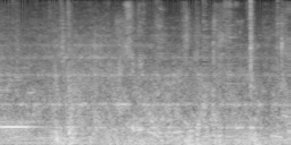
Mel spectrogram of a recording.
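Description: Kelana Jaya Line LRT train standing at the platform with its doors open as passengers board: a steady low hum of the train, with a short tone in the first half second. There are murmuring voices and a sharp click near the end.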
